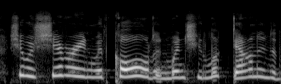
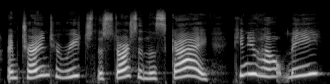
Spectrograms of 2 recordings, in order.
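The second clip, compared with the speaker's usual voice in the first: put-on higher, louder little girl; 5 semitones higher, 6 dB louder than usual. A narrator's reading. Little girl asking the fish for help, higher voice. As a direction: ask eagerly in a raised child's voice.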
